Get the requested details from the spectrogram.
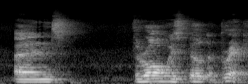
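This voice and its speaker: In a northeast English accent, a man speaks with audible room echo and noticeable background noise. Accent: northeast English (Durham). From northeast England, County Durham. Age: 50s. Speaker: property investor visiting as fan. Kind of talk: casual chat. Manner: animated, halting with repeats.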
